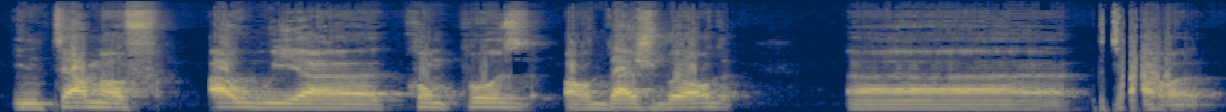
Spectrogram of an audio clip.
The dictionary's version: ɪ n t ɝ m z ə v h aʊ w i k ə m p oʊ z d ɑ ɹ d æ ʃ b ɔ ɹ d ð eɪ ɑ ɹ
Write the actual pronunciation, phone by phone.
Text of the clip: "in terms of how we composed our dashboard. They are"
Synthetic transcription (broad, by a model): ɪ n t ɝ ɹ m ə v h aʊ w i k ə p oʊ z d ɑ ɹ d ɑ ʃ b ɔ ɹ d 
